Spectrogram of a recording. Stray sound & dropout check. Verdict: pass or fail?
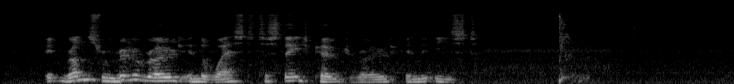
fail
